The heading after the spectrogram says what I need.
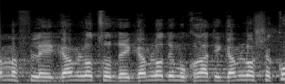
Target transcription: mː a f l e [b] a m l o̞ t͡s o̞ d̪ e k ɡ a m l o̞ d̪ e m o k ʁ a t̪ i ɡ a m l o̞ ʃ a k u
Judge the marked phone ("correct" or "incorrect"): incorrect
